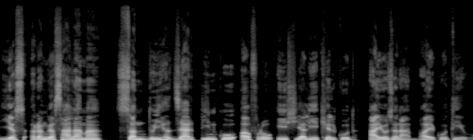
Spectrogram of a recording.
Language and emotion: Nepali, neutral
